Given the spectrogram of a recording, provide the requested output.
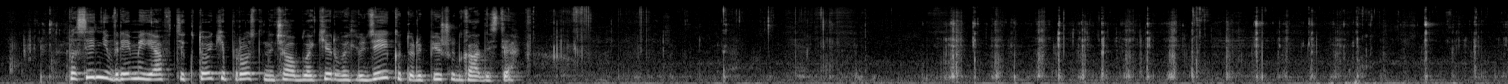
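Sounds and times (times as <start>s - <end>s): person chewing food: 0.1s - 0.7s, 5.3s - 15.0s.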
